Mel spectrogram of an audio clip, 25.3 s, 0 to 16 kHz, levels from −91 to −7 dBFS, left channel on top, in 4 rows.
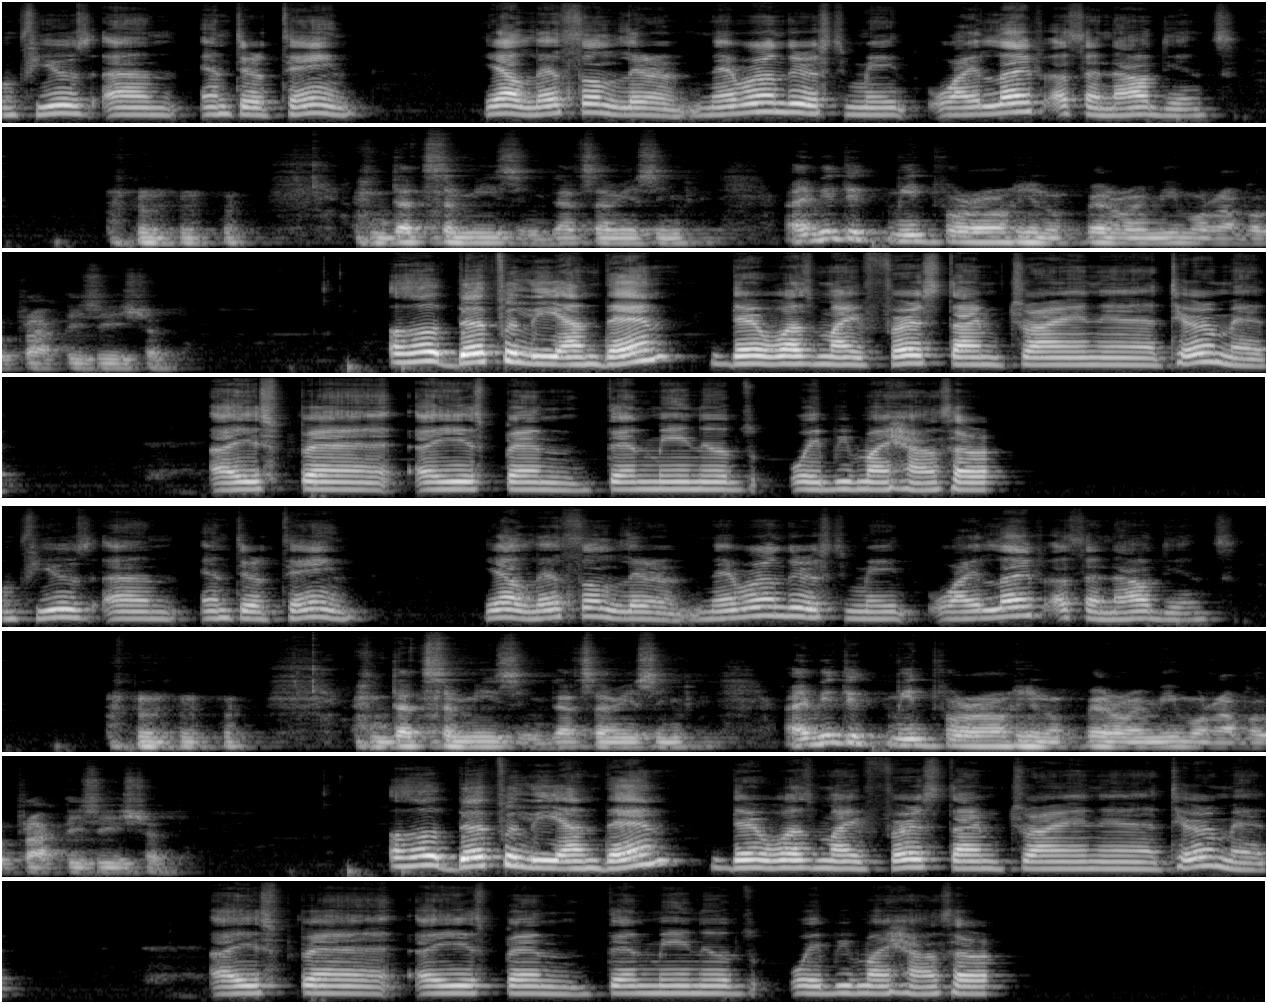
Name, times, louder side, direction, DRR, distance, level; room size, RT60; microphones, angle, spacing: voice 1, 0.0-1.8 2.4-6.0 14.6-19.0 20.0-23.9, left 2 dB, 25° left, 0.4 m, -26 dB
voice 2, 6.8-7.3 7.7-13.4, right 1 dB, 40° right, 1.4 m, -33 dB
3.6 x 3.0 x 4.3 m
head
